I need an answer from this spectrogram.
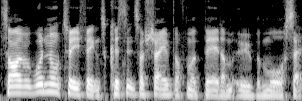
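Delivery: ordinary delivery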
